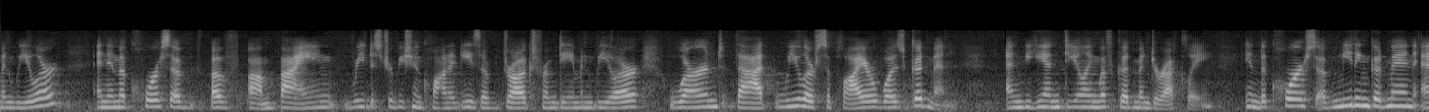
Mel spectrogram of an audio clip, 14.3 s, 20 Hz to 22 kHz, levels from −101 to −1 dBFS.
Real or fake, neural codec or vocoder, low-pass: fake; codec, 16 kHz, 0.7 kbps, FocalCodec; 7.2 kHz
